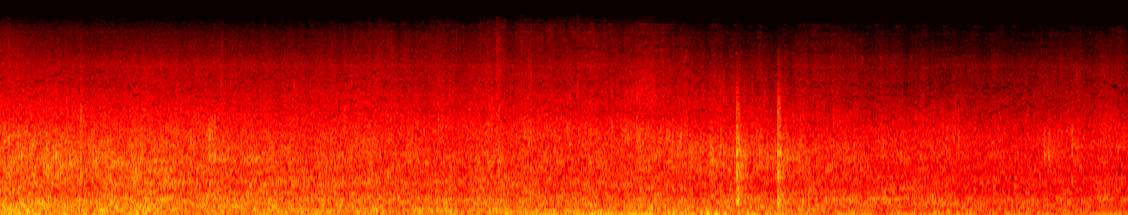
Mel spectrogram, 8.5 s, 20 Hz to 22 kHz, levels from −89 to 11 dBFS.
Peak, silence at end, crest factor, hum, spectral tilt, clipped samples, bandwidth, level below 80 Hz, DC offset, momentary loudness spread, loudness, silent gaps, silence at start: -6 dBFS; 0 s; 20 dB; none; -6 dB/octave; under 0.1%; 14.5 kHz; -34 dBFS; under 0.1%; 9 LU; -28 LUFS; none; 0 s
